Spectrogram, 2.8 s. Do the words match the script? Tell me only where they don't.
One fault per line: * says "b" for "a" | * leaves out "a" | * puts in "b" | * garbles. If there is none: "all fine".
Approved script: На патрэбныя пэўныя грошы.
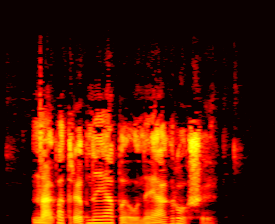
all fine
